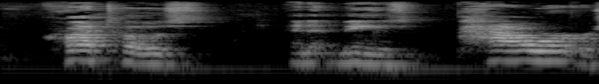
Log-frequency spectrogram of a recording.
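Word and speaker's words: κράτος: It means, it's pronounced kratos, and it means power or strength.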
